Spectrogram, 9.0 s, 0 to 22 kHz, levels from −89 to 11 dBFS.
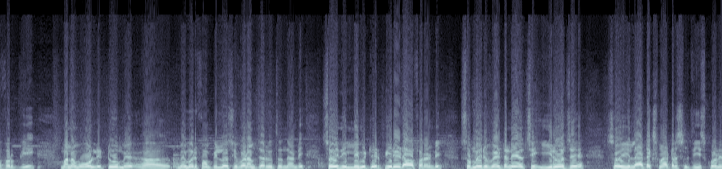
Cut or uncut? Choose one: uncut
